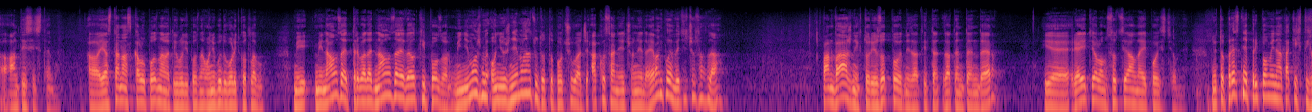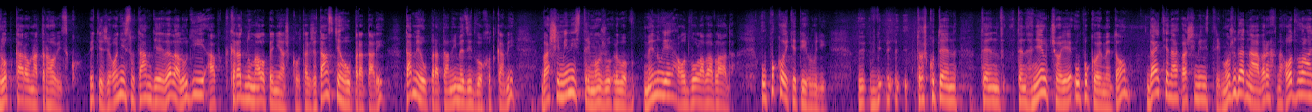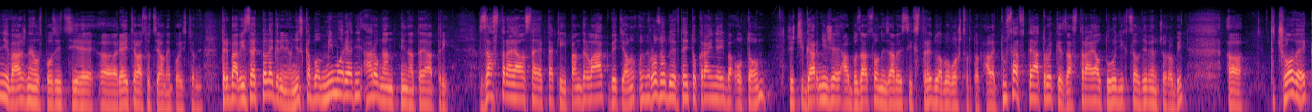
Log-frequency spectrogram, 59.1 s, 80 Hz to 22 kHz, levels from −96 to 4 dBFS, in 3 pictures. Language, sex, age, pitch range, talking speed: Slovak, male, 50-69, 120-155 Hz, 170 wpm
